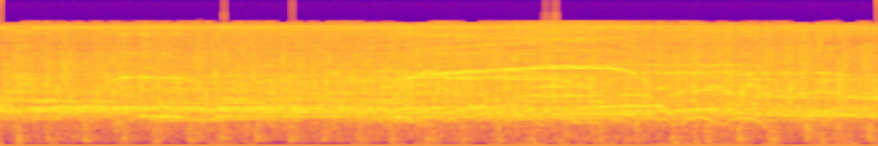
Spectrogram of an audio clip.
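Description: Audience cheering and whooping with clapping at the end of a live song, many voices overlapping in a steady din.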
